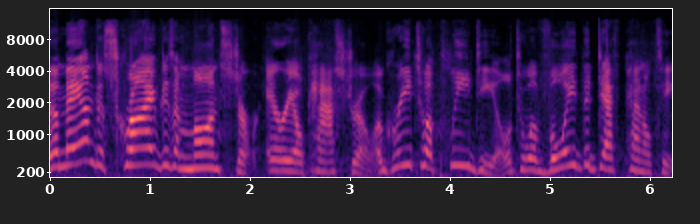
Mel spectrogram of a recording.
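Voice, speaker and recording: Her voice raised and projected, a woman with a high pitch speaks at a moderate pace with lively intonation. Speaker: TV news reporter. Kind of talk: TV news report.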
